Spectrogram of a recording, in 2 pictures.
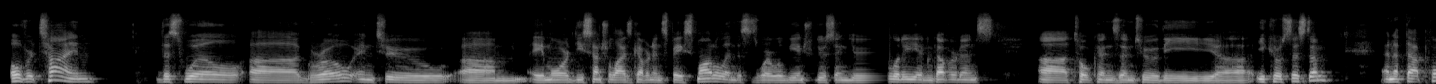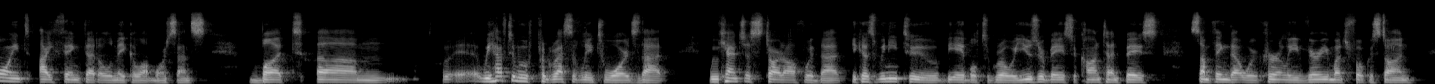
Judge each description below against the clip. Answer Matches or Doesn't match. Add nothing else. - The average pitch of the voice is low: Matches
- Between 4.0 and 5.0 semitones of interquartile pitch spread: Doesn't match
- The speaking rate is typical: Matches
